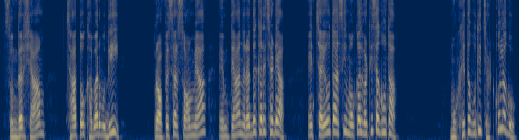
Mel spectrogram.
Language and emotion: Sindhi, surprised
